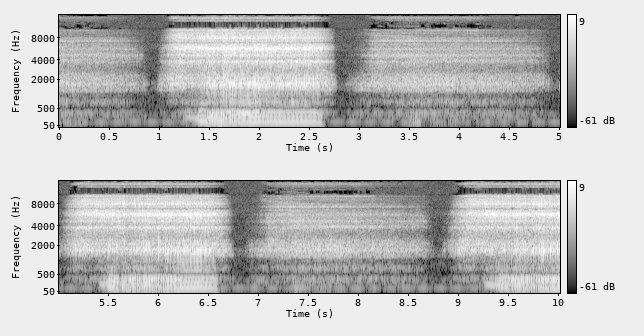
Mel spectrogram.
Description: My GF had chicken for dinner. She ate lot of chicken and snoring like a demon.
